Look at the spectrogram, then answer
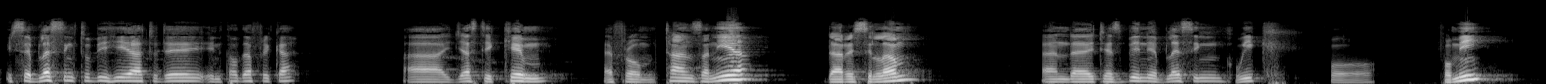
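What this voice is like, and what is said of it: Non-native English accent. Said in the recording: “my accent is a different, slightly different with you, but hopefully you will catch me”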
